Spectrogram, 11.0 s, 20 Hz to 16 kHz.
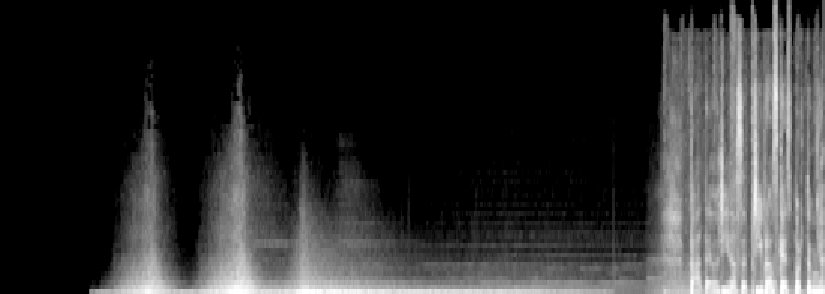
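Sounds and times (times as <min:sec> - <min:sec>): deep rumble: 0:01.2 - 0:08.2
whooshes: 0:01.2 - 0:08.2.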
